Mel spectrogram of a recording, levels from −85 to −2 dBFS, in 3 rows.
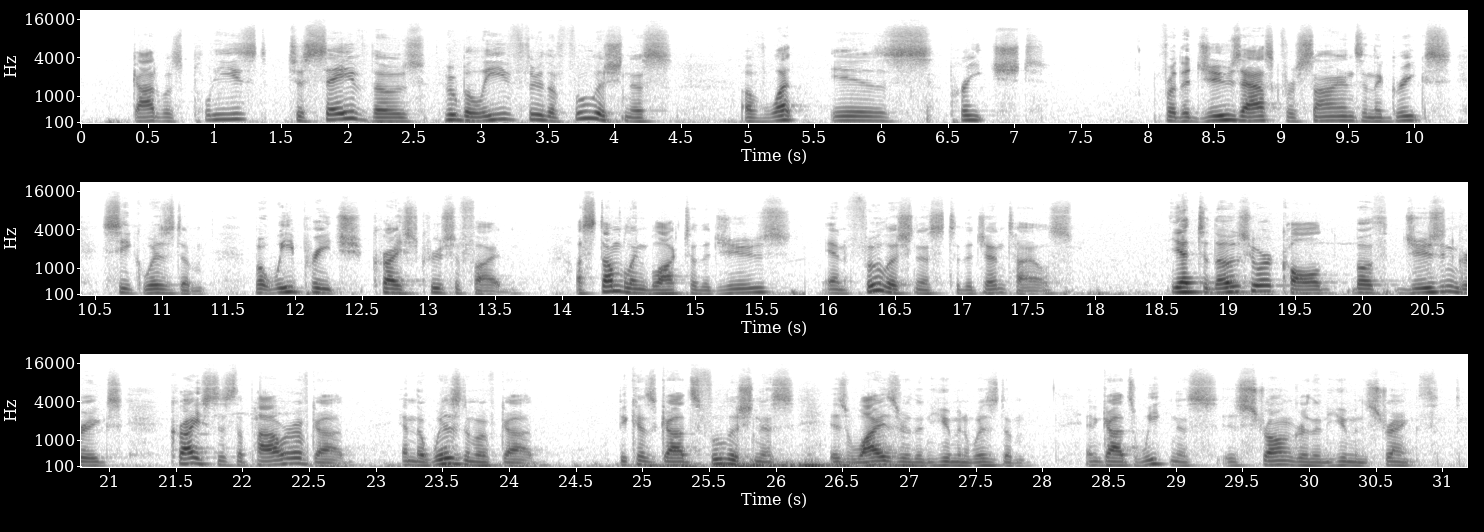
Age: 40-59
